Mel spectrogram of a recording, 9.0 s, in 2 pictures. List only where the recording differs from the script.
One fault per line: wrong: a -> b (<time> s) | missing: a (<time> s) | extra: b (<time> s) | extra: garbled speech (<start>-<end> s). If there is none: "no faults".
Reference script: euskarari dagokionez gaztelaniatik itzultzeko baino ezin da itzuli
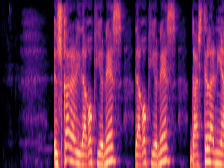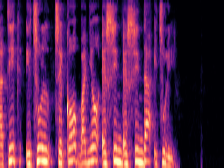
extra: dagokionez (2.7 s)
extra: ezin (7.0 s)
